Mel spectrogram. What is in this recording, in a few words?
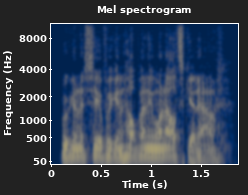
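citizen evac no, male; vo; npc; source engine; episodic; episode 1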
